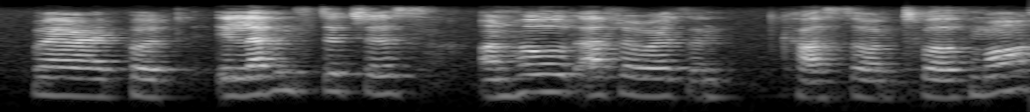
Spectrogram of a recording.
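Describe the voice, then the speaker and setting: A woman with a non-native accent, at a very slow pace, in audible room echo. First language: not English. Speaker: knitting podcaster. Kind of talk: casual talk to camera. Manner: hesitant, searching for words. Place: home room. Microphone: camera far.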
